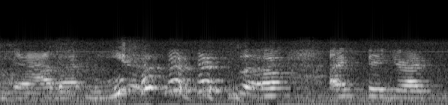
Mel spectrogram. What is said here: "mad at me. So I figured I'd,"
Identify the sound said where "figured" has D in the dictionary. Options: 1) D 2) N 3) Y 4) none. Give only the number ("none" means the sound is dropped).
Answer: 4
